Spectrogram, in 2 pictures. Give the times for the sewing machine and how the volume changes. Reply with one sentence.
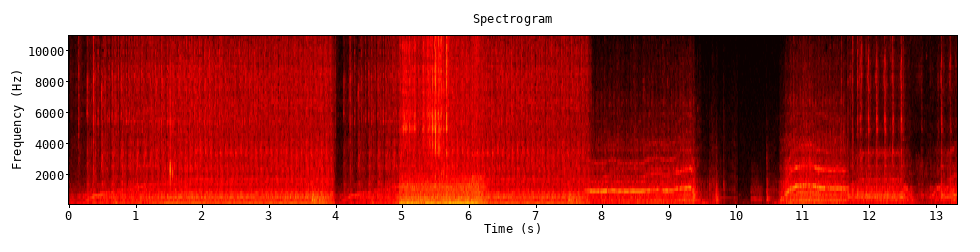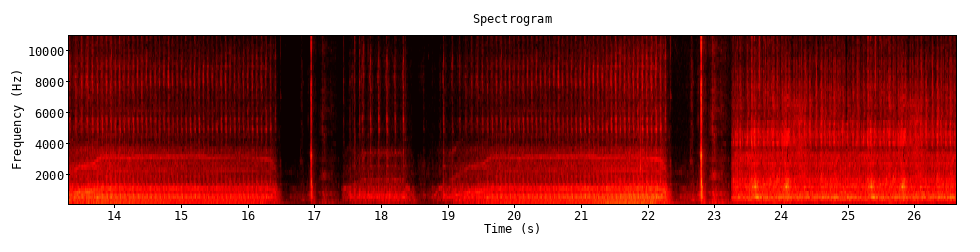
You can hear the sewing machine from 0.0 to 26.5 s, getting quieter then louder.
